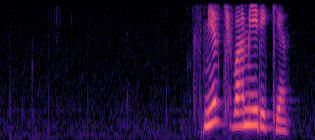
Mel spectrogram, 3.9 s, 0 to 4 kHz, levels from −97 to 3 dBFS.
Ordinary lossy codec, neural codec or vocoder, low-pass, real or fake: none; none; 3.6 kHz; real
